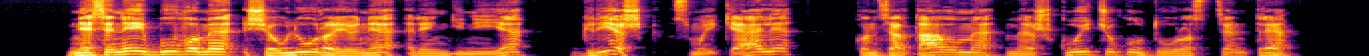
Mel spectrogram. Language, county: Lithuanian, Kaunas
